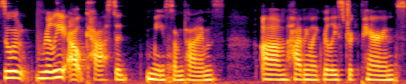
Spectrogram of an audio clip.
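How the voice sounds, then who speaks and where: On a very clean recording with a silent background, a woman speaks with an American accent in a fairly low voice. Her pace is moderate and her pitch variation ordinary. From US West Coast, Orange County, California. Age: 20s. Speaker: fashion blogger and YouTuber. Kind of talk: casual chat. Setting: at the host's home. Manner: extroverted.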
